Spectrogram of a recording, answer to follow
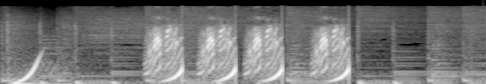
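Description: Children's song backing music with cartoon sound effects: one fast rising sweep at the very start, then four quick rising sweeps in a row, about a third of a second apart, with a bright sparkle over them.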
